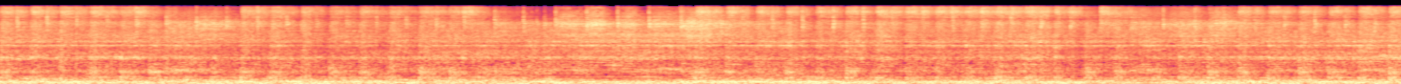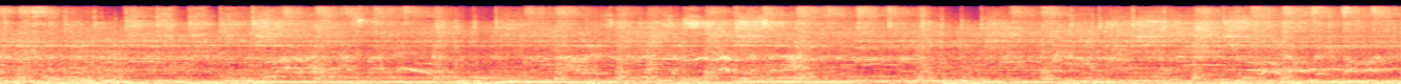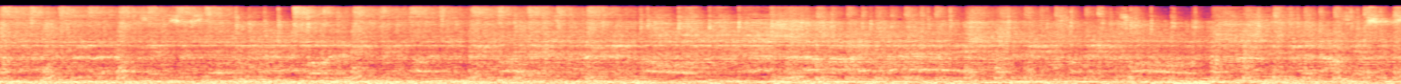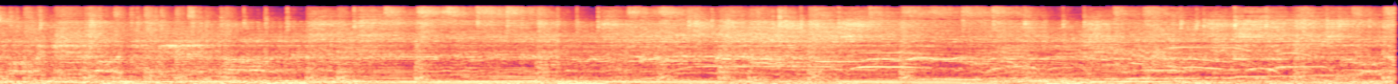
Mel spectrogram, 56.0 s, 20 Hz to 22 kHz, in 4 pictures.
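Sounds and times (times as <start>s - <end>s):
bass guitar: 0.0s - 56.0s
distorted electric guitars: 0.0s - 56.0s
pounding drum kit: 0.0s - 56.0s.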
